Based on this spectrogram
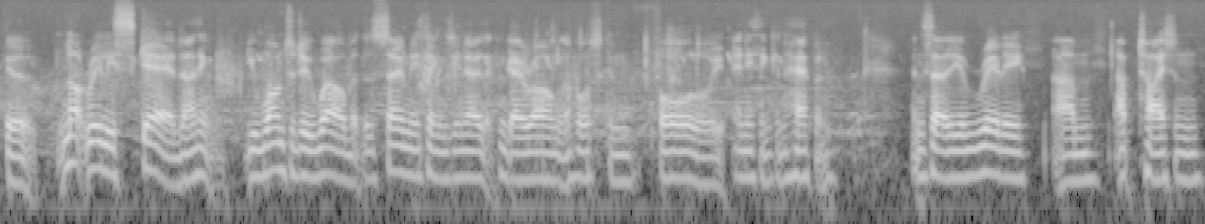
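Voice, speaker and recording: New man, horse rider, low monotone voice, measured and reflective, music underneath. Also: background noise. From New Zealand. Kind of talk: documentary interview.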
